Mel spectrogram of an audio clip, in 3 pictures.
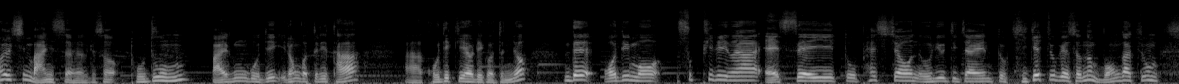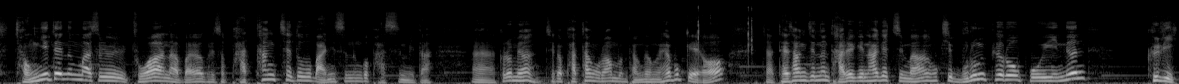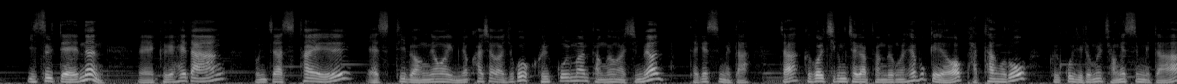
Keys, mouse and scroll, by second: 18.9 click.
